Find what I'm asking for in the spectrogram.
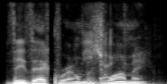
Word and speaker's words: Vivek Ramaswamy: Vivek Ramaswamy.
